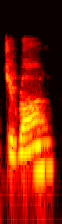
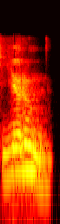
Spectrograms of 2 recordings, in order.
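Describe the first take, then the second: First: The name is said with English-style sounds. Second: The name is said with Dutch sounds. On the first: This is how many outsiders say it. The speaker calls it wrong. "A lot of people would say" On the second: This is how the name is really said. The speaker calls it right. "It's Jeroen"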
